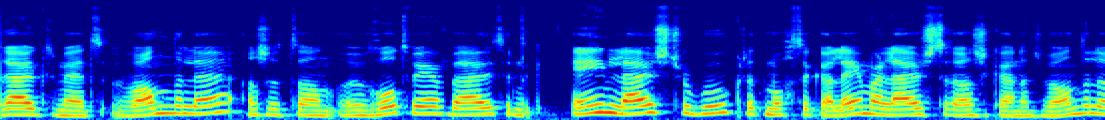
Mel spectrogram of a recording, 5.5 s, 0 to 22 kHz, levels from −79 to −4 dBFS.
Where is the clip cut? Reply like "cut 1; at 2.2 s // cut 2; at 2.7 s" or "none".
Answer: cut 1; at 2.2 s // cut 2; at 2.6 s

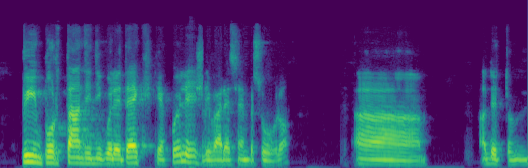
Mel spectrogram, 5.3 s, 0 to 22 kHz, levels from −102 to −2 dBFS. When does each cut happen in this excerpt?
cut 1; at 1.6 s // cut 2; at 2.0 s // cut 3; at 2.5 s

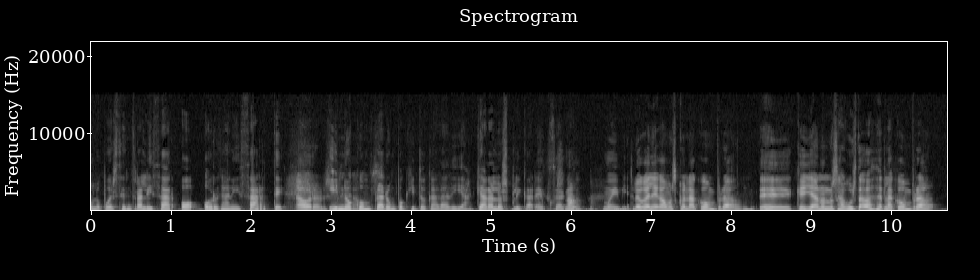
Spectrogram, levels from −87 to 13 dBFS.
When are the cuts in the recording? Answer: none

